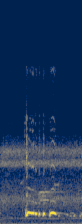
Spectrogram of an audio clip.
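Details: A single brief zebra dove phrase: three or four quick clipped coo notes ending in a longer drawn note. The call is meant to stimulate captive doves and lure wild ones.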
